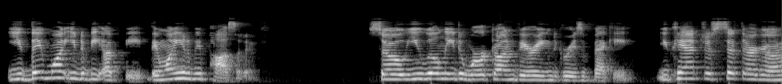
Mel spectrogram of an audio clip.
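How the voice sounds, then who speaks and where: A woman's voice: on the high side, bright, forceful tone, dull audio. A woman in her twenties who works in a call centre, chatting candidly with a sarcastic, cynical edge. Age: 20s. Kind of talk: casual vlog chat.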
